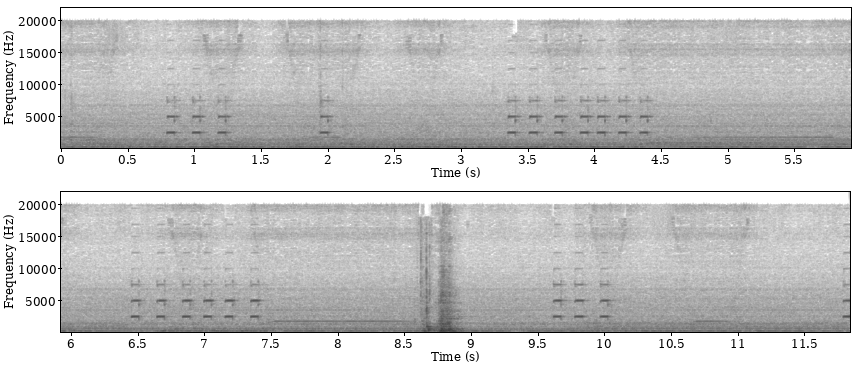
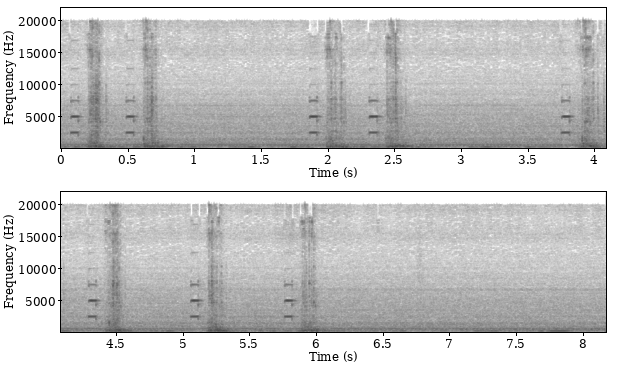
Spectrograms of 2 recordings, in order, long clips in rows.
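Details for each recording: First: Artillery X3 Plus 3D printer, Z and Y motor cables swapped at the main board to isolate a fault: steady low hum with crisp stepping chirps, no grinding or stalling; Z-axis moves normally, the faulty stepper driver is on the Y channel. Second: Artillery X3 Plus 3D printer: with the Z and Y motor cables swapped, the Y axis still gives short harsh buzz bursts and the bed doesn't move. This isolates a failed soldered-on stepper driver, so the mainboard is replaced.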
